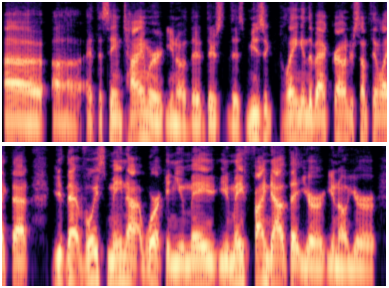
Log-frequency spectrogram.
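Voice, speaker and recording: A man co-hosting a casual advice chat about game mastering, halting and rambling as he thinks aloud. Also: mid-range voice, fairly even intonation, fairly bright tone, clear, resonant tone, dry recording, clean studio sound. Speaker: podcast co-host and game master.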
